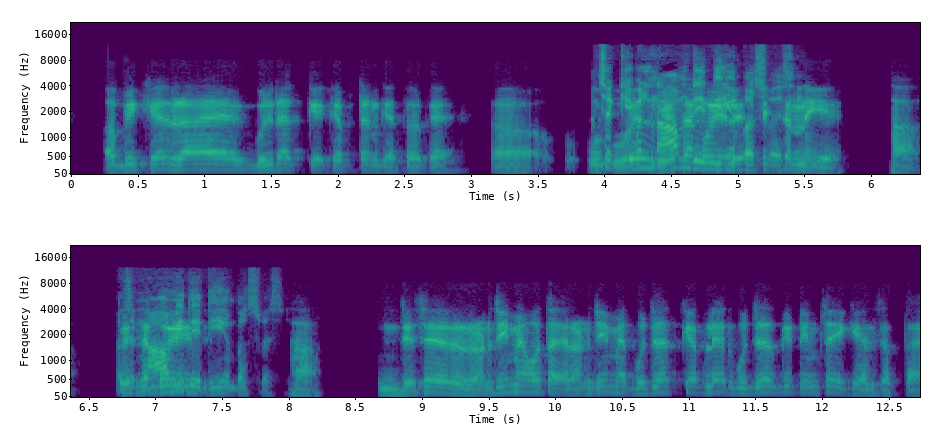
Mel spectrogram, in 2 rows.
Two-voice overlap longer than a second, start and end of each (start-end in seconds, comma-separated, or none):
3.9-5.6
